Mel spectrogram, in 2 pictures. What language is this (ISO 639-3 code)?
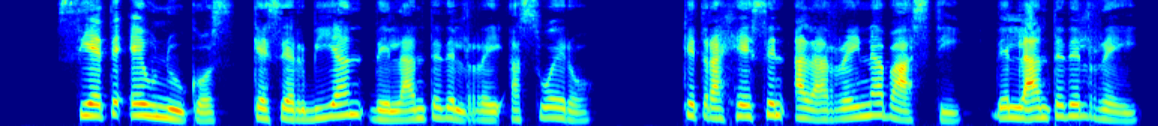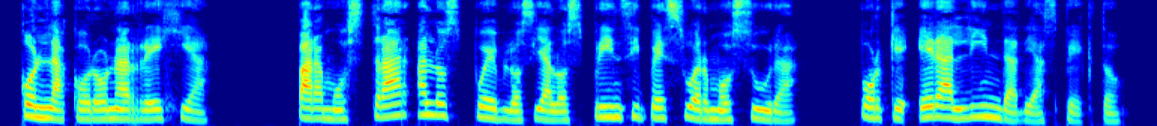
spa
